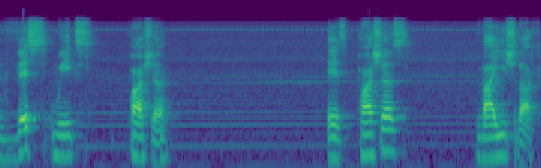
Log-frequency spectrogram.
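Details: Stuttering in a male speaker who is working on his stuttering and deliberately talking slower to correct it.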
